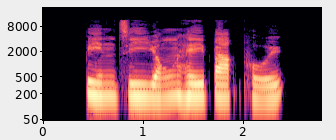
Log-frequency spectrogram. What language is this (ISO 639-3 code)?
yue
